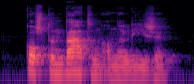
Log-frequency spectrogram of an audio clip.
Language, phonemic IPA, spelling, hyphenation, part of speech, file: Dutch, /kɔs.tə(n)ˈbaː.tə(n).aː.naːˌliː.zə/, kosten-batenanalyse, kos‧ten-ba‧ten‧ana‧ly‧se, noun, Nl-kosten-batenanalyse.ogg
- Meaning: cost-benefit analysis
